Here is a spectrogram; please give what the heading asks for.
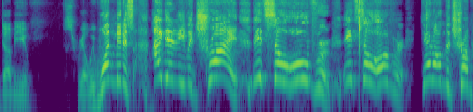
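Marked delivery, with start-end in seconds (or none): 1.3-3.6 squealing with glee; giddy disbelief. Real, not acted. Disbelieving Minnesota win in game. 3.6-5.0 high drawn squeal. Real, not acted. Repeated victory phrase. 5.0-7.1 squealing with glee; giddy disbelief. Real, not acted. Disbelieving Minnesota win in game.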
